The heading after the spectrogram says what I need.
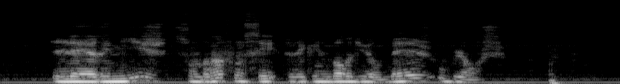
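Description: Throughout the speech, channel delay (comb filtering) is audible: one channel lags by around 20 ms, and the mono sum cuts regularly spaced notches from about 20 Hz, leaving a rough, slightly doubled sound.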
